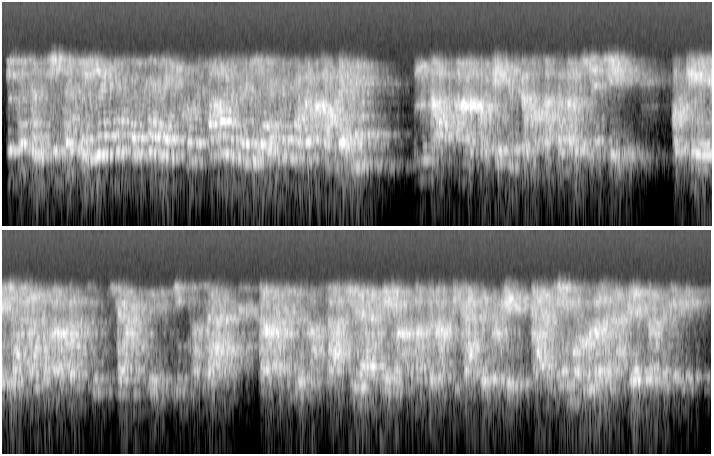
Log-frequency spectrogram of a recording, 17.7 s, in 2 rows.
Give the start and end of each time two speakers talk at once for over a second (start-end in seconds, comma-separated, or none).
none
